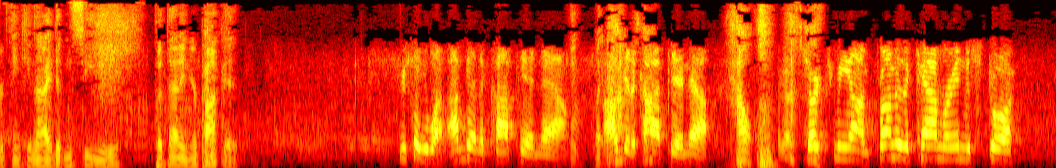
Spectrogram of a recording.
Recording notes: …'s Personal Prank Phone Calls Collection.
